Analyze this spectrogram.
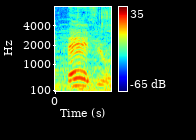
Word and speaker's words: Teseo: Teseo, l'accento è sulla prima sillaba!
